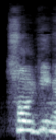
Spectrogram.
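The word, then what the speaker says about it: Tzolk'in: Ahora, las cuatro cuentas tienen un mismo mecanismo de base, el Tonalpowali, también llamado en maya Solkin en la actualidad. Se pronuncia con S.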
